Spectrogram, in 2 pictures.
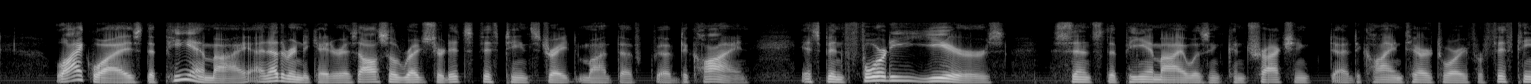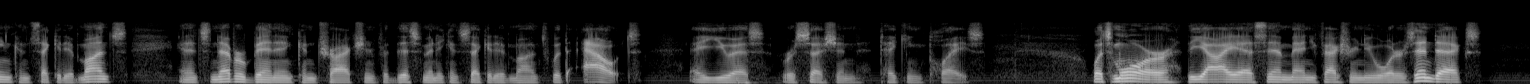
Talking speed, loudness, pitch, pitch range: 110 wpm, -23 LUFS, 105 Hz, 95-115 Hz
